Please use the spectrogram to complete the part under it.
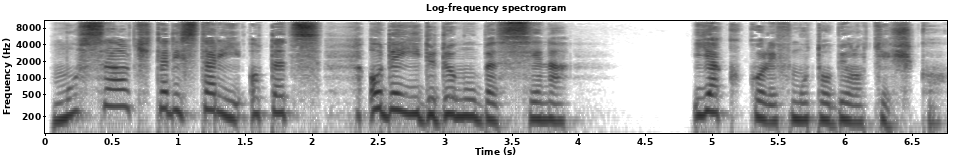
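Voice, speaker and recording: A woman reading an old fairy tale aloud in a measured, even way. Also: medium pitch, no room sound, clean studio sound. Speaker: storyteller.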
